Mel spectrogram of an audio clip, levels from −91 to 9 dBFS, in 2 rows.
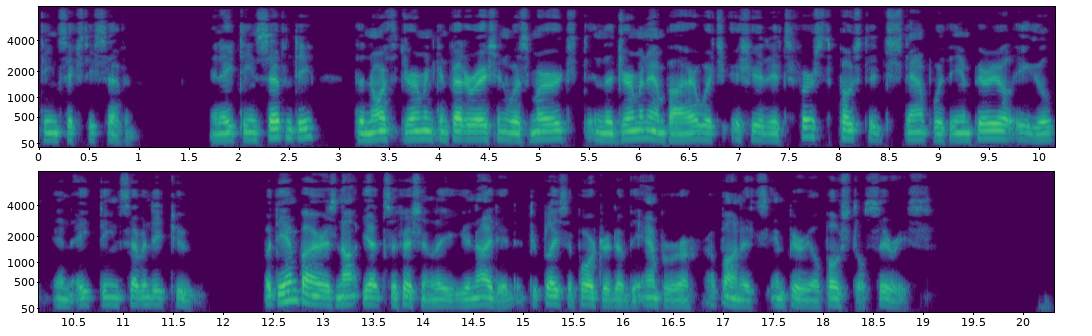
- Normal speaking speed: No, slow, 130 wpm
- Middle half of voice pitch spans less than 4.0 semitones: Yes, average, 3.2 semitones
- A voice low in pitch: Yes, low, 110 Hz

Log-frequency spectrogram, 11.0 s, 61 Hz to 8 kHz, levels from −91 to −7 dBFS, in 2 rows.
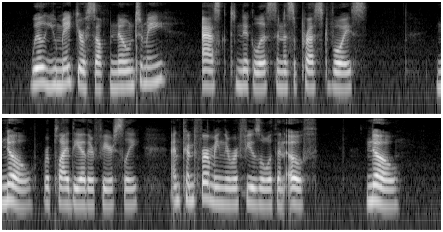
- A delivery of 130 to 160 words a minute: Yes, average, 140 wpm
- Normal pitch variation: No, narrow, 2.2 semitones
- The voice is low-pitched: No, high, 195 Hz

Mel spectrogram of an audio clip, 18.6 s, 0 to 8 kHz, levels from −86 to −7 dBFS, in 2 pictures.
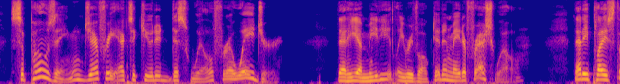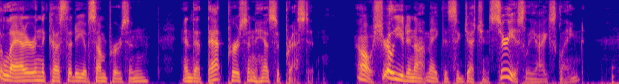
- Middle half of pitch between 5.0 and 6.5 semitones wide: Yes, average, 5.3 semitones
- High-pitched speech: No, low, 130 Hz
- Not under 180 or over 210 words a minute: No, average, 150 wpm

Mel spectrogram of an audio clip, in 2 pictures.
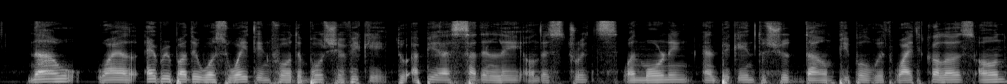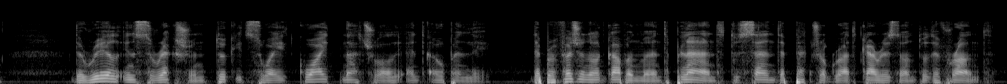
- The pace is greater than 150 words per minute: No, average, 145 wpm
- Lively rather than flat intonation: No, narrow, 2.6 semitones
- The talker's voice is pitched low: Yes, low, 105 Hz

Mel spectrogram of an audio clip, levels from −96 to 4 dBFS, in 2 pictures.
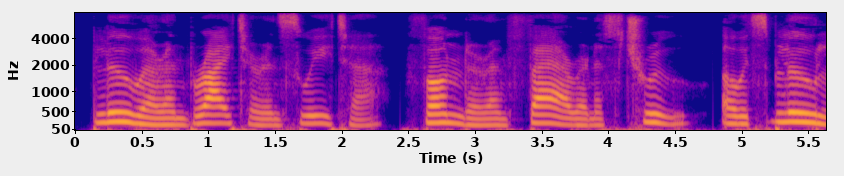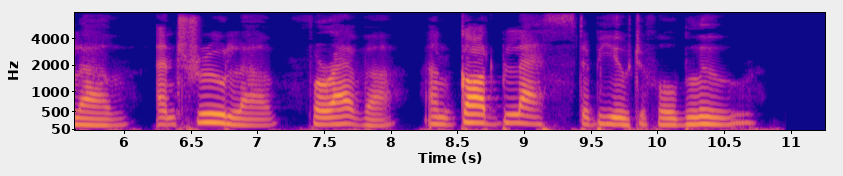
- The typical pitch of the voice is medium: Yes, medium, 180 Hz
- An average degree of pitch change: Yes, average, 4.0 semitones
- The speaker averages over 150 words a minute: No, average, 140 wpm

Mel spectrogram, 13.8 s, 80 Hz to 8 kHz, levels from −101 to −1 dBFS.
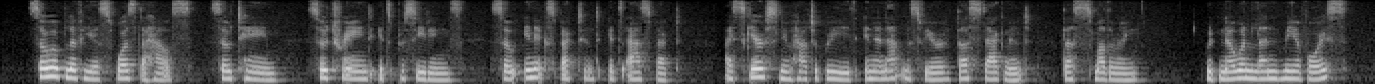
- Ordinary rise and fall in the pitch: No, narrow, 2.1 semitones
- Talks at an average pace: Yes, average, 155 wpm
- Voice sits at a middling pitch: No, high, 210 Hz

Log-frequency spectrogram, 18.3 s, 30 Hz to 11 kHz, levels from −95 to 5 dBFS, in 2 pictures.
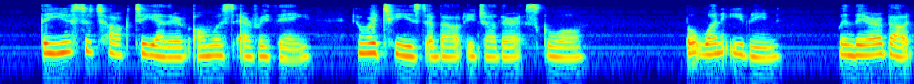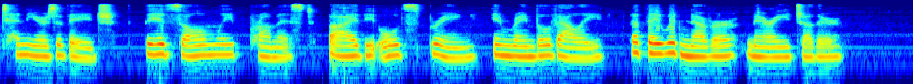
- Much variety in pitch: No, average, 2.9 semitones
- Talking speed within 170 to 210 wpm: No, average, 150 wpm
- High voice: Yes, high, 220 Hz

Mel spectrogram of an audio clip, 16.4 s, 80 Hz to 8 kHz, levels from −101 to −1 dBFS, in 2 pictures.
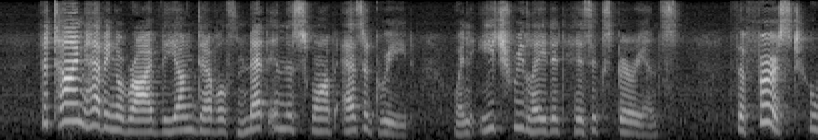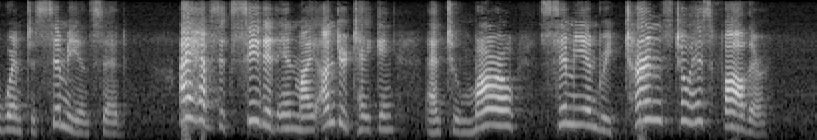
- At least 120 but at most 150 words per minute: Yes, average, 145 wpm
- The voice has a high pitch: Yes, high, 245 Hz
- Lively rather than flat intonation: Yes, wide, 6.9 semitones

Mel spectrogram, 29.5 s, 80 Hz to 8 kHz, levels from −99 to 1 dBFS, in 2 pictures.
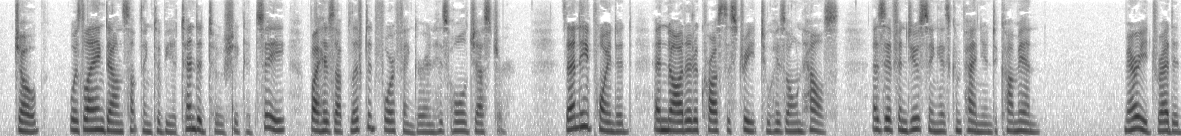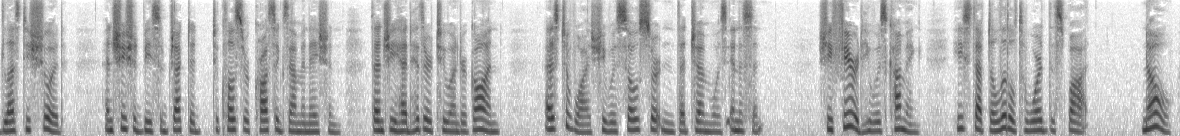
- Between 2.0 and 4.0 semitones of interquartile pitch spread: Yes, average, 3.0 semitones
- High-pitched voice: Yes, high, 200 Hz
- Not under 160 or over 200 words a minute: Yes, average, 175 wpm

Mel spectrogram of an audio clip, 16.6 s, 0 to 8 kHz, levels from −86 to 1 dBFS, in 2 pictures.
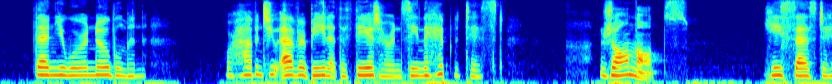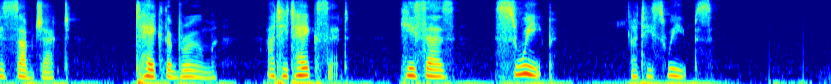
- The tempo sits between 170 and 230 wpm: No, slow, 135 wpm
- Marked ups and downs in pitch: No, narrow, 2.6 semitones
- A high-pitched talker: Yes, high, 210 Hz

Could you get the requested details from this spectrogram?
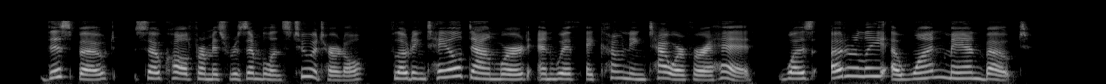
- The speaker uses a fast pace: No, average, 150 wpm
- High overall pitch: Yes, very high, 260 Hz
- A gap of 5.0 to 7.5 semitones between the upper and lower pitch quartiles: No, average, 3.7 semitones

